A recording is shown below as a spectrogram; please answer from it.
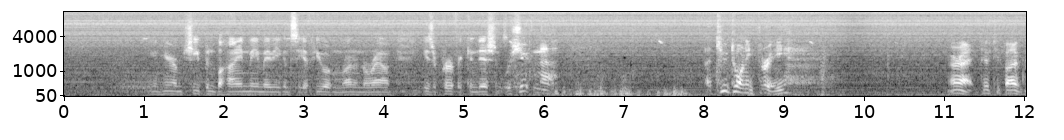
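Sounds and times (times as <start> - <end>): background hiss and hum: 0.0 - 12.0
ground squirrels cheeping: 0.7 - 3.2, 7.4 - 7.8, 9.1 - 9.5.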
